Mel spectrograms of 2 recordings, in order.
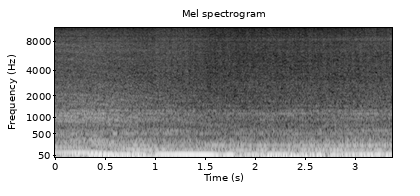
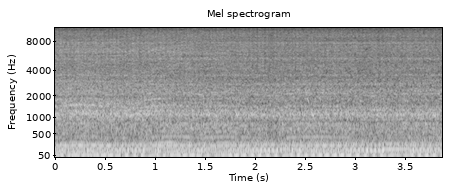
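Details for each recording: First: VW Golf 2 with carburettor, owner blames the carb, choke partly on: deep engine drone rises, then sags and pulls back up unevenly when accelerated, with a low rumble; engine bogging at low revs, cause unclear. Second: VW Golf 2 carburetted engine at cold idle on choke, with top end that usually clatters when cold: steady, even low rumble with no ticking or clatter, lifters quiet; normal cold idle.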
